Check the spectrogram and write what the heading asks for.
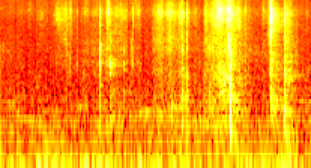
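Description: Faint rustling and light clicks of stiff oracle cards sliding against each other as one card is drawn from a hand-held fanned deck, with a few sharper flicks in the second half.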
